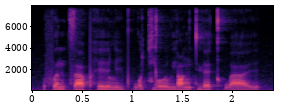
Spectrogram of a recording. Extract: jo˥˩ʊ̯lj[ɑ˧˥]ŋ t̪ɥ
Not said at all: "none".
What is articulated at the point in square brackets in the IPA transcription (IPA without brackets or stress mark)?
ɑ˥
